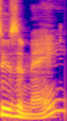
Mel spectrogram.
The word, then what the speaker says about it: Suzume: Is it pronounced Suzume? Is that the correct pronunciation? You could pronounce it like that.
